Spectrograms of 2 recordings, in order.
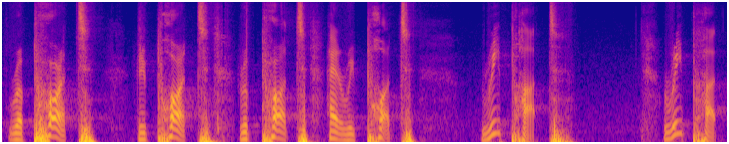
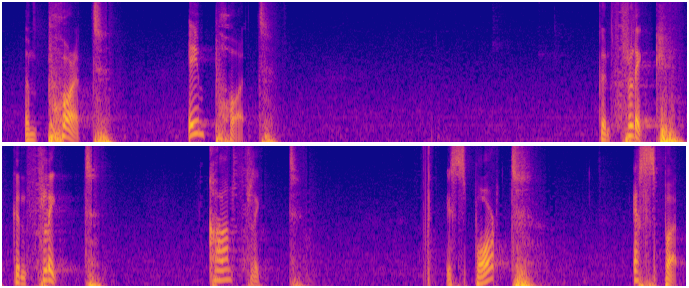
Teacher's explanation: động từ nhấn âm 2 mà danh từ nhấn âm đầu thì nó sự đối lập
